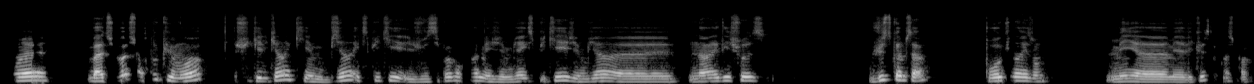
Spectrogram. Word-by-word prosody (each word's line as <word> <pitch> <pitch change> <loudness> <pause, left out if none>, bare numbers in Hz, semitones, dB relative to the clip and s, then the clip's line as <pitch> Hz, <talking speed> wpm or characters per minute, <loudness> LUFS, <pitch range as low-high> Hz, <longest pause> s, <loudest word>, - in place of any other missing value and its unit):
Ouais, 175 +2 +9
ouais. 185 - +4 0.4
Bah - - +6
tu - - -8
vois, 435 +2 +1
surtout 240 - -8
que 210 -5 -1
moi, 175 +8 +3 0.2
je - - -9
suis 160 - -11
quelqu'un 165 +8 +1
qui 210 -7 -8
aime 130 -4 -3
bien 170 - 0
expliquer 175 -2 -2
et 120 - -6
je 120 +2 -9
sais 125 - -10
pas 170 - 0
pourquoi, 175 0 -4
mais 150 -5 +1
j'aime 120 -1 -3
bien 140 - -3
expliquer, 160 +5 -1
j'aime 135 -5 -4
bien, 150 +4 -1
heu, 130 -3 -1
narrer 140 +4 +1
des 175 +2 +1
choses. 175 -1 +1 1.0
Juste 205 +2 0
comme 205 -2 +4
ça, 195 - +1 0.5
pour 155 - +1
aucune 170 +1 +3
raison. 150 -4 +1 0.6
Mais, 135 +2 0
heu, 120 -1 +3
mais 115 -1 -1
avec 110 0 -6
eux, 185 - +1
ça 205 - -15
passe - - -13
pas. 115 -5 -13
155 Hz, 210 wpm, -23 LUFS, 130-180 Hz, 1.0 s, Ouais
